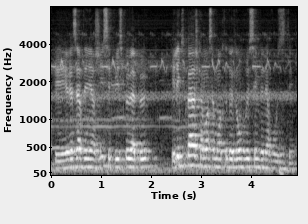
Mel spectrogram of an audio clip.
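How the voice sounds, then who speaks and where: An actor playing a determined, solemn chief engineer commanding a starship in a French audio drama. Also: male voice, on the high side, fairly even intonation, quick pace, natural voice. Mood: grave. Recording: echoey, music laid underneath.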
